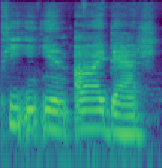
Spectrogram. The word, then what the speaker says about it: Peniel: And it's spelled P-E-N-I-E-L, Peniel.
